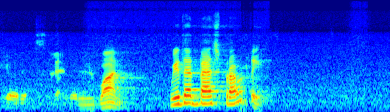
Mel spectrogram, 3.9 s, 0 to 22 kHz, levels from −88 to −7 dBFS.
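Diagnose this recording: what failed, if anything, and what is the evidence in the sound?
Call processing failed. From 0.00 to 0.82 s the speech dips by up to about 15 dB. Likely speech suppressed in double talk by the echo canceller.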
